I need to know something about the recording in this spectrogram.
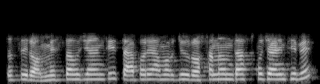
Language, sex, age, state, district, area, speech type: Odia, male, 18-30, Odisha, Dhenkanal, rural, conversation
